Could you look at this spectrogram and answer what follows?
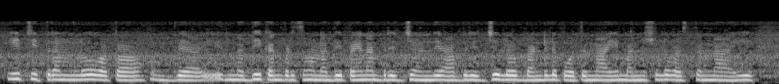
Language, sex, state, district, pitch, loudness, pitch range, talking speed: Telugu, male, Andhra Pradesh, Anantapur, 205 Hz, -14 LUFS, 200-215 Hz, 130 wpm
